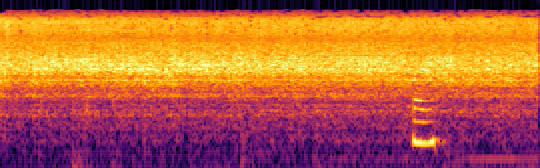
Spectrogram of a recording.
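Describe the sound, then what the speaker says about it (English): Loud, steady sizzle and hiss of pho ingredients sautéing in a pan, a broad continuous frying roar throughout, with a brief spoken word near the end. "I know it's loud, but you're going to want to just saute it here"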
